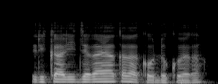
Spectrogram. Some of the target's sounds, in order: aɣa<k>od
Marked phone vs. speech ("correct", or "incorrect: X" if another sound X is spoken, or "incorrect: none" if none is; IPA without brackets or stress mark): correct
